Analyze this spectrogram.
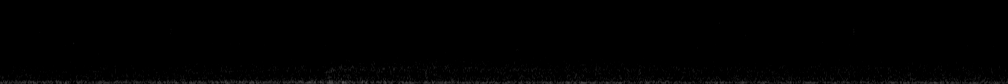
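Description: Near silence: quiet woodland ambience with faint, scattered short bird chirps over a low steady rumble.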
